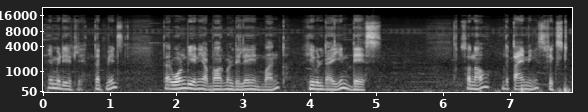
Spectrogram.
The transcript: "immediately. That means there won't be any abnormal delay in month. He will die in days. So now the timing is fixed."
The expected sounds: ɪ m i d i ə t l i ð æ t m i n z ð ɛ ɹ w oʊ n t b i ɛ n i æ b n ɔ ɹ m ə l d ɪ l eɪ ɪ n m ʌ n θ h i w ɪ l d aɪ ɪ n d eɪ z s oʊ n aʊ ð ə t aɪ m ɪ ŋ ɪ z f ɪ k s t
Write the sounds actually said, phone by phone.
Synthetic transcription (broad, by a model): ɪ m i d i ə t l i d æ t m i n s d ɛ ɹ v oʊ n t b i ɛ n i æ b n ɔ ɹ m ə l d ɪ l eɪ ɪ n m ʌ n t h i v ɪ l d aɪ ɪ n d eɪ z s oʊ n aʊ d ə t aɪ m ɪ ŋ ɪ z f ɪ k s t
